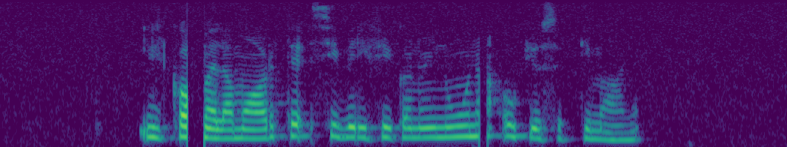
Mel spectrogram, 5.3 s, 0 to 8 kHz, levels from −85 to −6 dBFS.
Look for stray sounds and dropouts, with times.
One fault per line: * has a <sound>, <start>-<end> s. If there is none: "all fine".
* has a dropout, 1.2-1.4 s
* has a dropout, 3.2-3.3 s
